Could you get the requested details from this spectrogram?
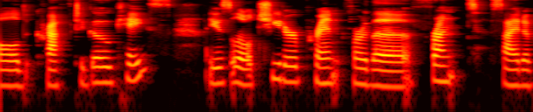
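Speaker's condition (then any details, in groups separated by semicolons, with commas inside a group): No condition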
